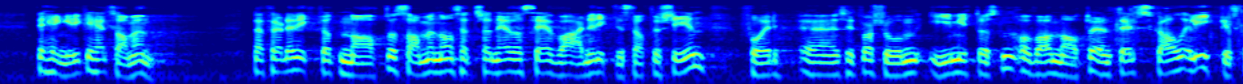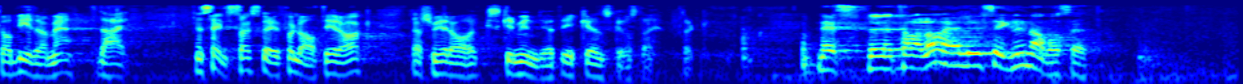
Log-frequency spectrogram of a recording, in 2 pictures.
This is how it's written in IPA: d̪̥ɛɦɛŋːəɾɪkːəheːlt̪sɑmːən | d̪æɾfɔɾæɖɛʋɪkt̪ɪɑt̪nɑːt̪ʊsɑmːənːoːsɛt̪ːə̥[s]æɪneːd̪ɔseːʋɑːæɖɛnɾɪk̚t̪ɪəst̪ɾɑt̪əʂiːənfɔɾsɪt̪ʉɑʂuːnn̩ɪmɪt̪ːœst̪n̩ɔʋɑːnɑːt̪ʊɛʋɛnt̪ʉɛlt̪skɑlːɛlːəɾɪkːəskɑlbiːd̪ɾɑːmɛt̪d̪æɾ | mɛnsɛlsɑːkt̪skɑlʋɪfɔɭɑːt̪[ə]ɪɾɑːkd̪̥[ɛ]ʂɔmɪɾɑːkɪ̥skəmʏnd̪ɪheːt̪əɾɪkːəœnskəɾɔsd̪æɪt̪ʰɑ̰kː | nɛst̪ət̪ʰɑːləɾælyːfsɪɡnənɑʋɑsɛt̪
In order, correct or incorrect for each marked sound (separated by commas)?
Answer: incorrect, correct, incorrect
